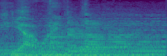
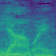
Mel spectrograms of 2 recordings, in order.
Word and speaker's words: Yahweh: would be YH wh which we think were probably pronounced something like Yahweh but Yahweh only appears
